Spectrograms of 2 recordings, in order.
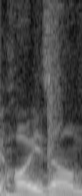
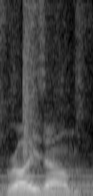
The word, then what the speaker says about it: rhizome: this is the Roy Zone I always say hoizen because my wife's Portuguese and they don't pronounce the ore so I was about to say hi zon but it's rhizome and this is the stem also known as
